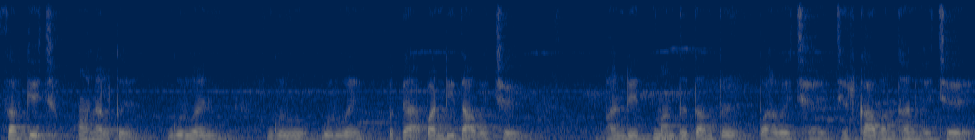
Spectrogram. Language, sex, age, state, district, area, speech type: Maithili, female, 18-30, Bihar, Saharsa, urban, spontaneous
